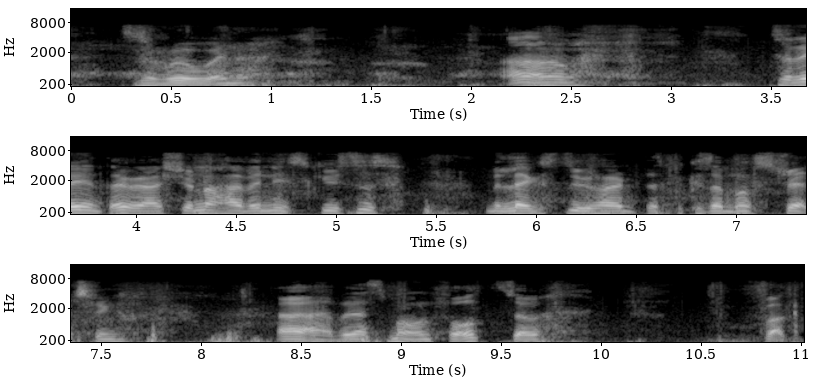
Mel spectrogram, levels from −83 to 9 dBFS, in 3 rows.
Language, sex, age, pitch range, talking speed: English, male, 20-39, 105-125 Hz, 165 wpm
